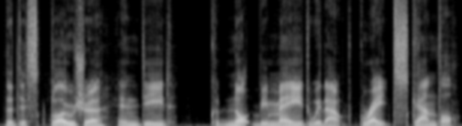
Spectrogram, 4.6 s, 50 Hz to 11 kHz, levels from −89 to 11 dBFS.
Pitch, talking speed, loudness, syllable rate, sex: 110 Hz, 130 wpm, -18 LUFS, 3.9 syllables/s, male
